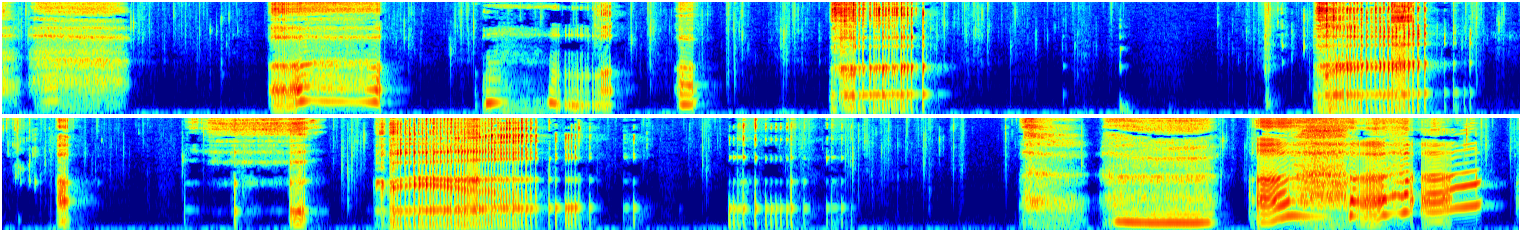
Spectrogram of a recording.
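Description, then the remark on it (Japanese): A string of loud milk burps, a dozen or so deep, throaty belches in irregular bursts separated by short pauses, some drawn out with a groaning, voiced tone. “それじゃ、ママのミルクゲップ、ちゃんと召し上がれ。お口を開けて。”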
